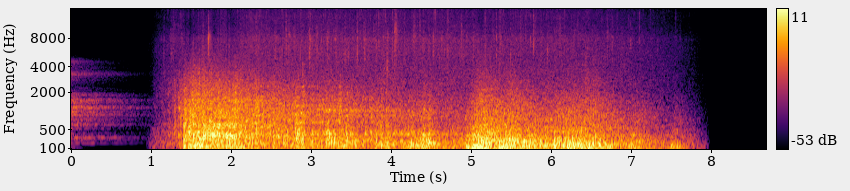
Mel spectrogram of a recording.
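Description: Thunderstorm: steady rain with a roll of thunder starting about a second in and a second, louder roll about five seconds in, fading out near the end.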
